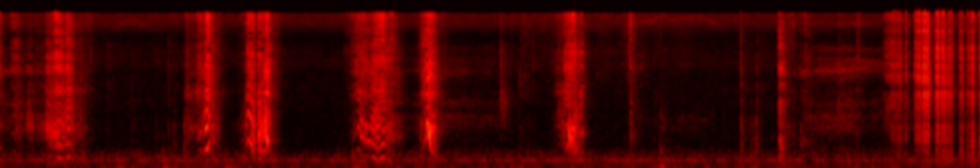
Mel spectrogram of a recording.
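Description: Fingernails scratch along the ridged surface of a flat, thin plastic lenticular picture card with a bear scene, held on a wooden board. Short, raspy, zipper-like scrapes come in separate bursts over a faint steady hum, ending in a quick run of scratches.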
